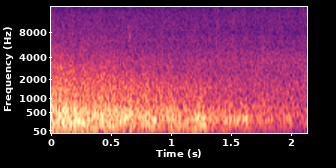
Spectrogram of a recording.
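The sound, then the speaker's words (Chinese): A deep, sustained rumble of thunder from a lightning strike on a mountain rolls over steady heavy rain, loud, slowly easing toward the end with no voices present. “一道闪电霎时就击中了她，将她整个人劈下了山谷。”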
